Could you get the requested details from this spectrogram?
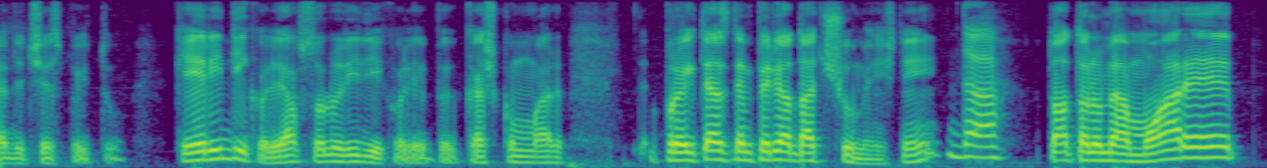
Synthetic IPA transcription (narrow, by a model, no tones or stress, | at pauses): d̪et͡ʃe̞spujt̪u | kəje̞ɾid̪ikoljeabso̞lut̪rid̪iko̰ljḛkaʃi̥kuma̰rʲ | pɾojekt̪eazət̪eɨmpe̞ɾioad̪at͡ʃumḛʃt̪id̪a | t̪oat̪əlumeamoaɾe̞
